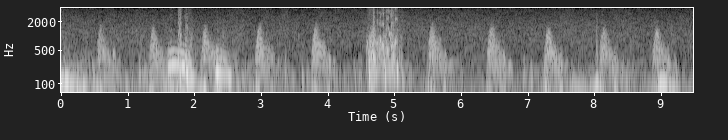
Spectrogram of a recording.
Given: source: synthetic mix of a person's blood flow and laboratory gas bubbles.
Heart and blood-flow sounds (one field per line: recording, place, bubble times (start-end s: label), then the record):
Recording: Doppler ultrasound of blood flow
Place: subclavian vein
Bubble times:
1.63-1.68 s: bubbles
1.74-1.99 s: bubbles
4.57-5.13 s: bubbles
From the record:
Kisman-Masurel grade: 212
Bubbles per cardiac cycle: several, 3 to 8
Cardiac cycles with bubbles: 1 to 10%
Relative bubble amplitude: moderate (0.250 to 0.450)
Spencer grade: 1 (occasional bubble signal discernible with the cardiac motion signal, with majority of cardiac periods free of bubbles)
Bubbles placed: anywhere in the cardiac cycle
